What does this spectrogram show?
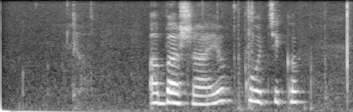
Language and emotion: Russian, positive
